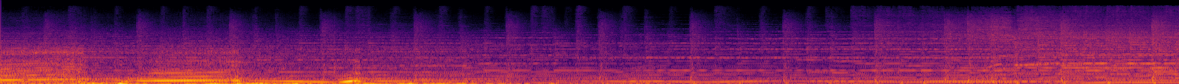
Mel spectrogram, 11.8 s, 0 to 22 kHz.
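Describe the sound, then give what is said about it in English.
A Porsche 991 GT3 Touring sports car drives the Mount Panorama circuit at around 60 km/h. Its engine gives a continuous, fairly loud drone, the pitch dipping and climbing early on, then settling into a steadier, slightly quieter hum. “I just think one more run around Mount Panorama, because even at 60 kilometres an hour, this is exactly the right place for this Porsche GT3 Touring.”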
